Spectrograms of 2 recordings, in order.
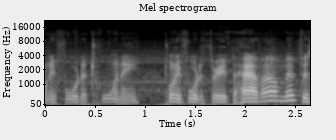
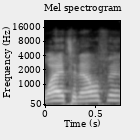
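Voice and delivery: normal talking voice

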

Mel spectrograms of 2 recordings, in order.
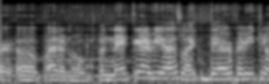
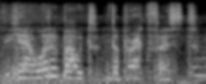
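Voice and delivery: ordinary delivery

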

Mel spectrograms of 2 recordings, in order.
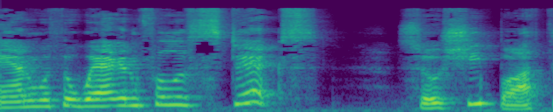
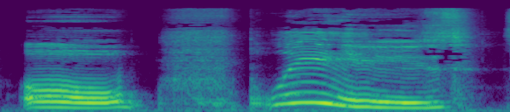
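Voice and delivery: put-on sniffling, snuffling voice; 3 semitones lower than usual. Big Bad, at the little pig's door, answers the pig: sniffled. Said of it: "sniffled Big Bad".

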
